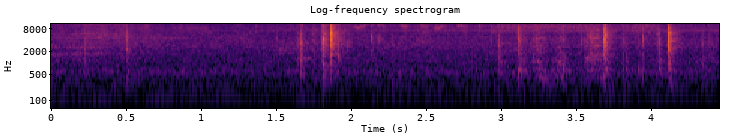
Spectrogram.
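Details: Magnavox DV200MW8 VCR/DVD combo after fixing a no-eject fault: light whirring with a few clicks and clunks as the tape loads, plays, stops and ejects, smooth with no grinding; transport working properly.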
